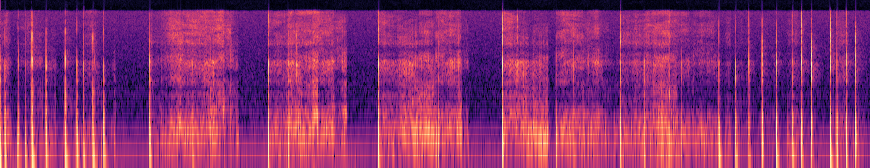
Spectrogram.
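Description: Long dark-painted fingernails tap and scratch the lid and rim of a small, flat, round, hollow clear plastic case with a paper label, held in both hands. Quick bursts of sharp, dry clicks open and close the clip, with softer, rustling scratches and scattered taps in between. The sound is low-heavy and close.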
